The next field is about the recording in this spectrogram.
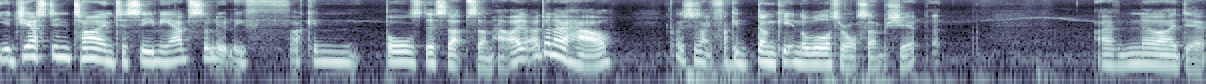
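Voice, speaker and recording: This voice has a British accent and very wide pitch swings. The pace is moderate. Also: man, fairly high pitch for a man. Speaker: livestreamer. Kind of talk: casual chat. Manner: loud at times.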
